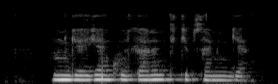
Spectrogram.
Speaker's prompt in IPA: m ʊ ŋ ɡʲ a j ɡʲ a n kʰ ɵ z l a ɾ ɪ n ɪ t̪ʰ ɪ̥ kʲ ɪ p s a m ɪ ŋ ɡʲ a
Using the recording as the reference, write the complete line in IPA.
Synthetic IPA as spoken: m ʊ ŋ ɡʲ a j ɡʲ a n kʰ ɵ z l a ɾ ɪ n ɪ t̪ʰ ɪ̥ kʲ ɪ p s a m ɪ ŋ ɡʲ a

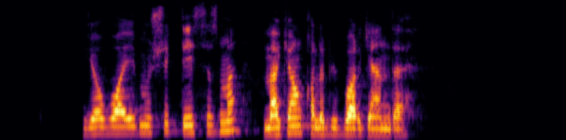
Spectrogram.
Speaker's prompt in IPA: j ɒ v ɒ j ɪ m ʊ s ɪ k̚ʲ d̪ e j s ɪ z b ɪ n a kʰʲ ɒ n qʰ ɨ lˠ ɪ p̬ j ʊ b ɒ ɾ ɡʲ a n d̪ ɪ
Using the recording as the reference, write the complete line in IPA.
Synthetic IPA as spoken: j ɒ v ɒ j ɪ m ʊ ʃ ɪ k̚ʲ d̪ e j s ɪ z m ɪ m a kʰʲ ɒ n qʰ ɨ lˠ ɪ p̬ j ʊ b ɒ ɾ ɡʲ a n d̪ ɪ

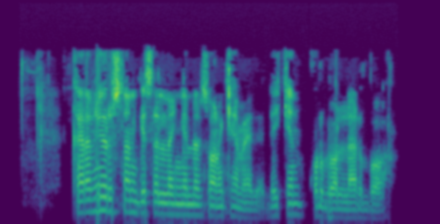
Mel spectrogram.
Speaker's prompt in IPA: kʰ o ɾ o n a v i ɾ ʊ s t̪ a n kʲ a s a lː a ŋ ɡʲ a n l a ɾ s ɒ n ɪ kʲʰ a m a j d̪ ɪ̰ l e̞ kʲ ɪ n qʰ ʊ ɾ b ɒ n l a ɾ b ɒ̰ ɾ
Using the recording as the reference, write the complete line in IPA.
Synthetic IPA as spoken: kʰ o ɾ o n a v i ɾ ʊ s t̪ a n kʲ a s a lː a ŋ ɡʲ a n l a ɾ s ɒ n ɪ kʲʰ a m a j d̪ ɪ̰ l e̞ kʲ ɪ n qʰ ʊ ɾ b ɒ n l a ɾ b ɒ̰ ɾ

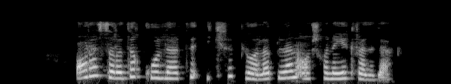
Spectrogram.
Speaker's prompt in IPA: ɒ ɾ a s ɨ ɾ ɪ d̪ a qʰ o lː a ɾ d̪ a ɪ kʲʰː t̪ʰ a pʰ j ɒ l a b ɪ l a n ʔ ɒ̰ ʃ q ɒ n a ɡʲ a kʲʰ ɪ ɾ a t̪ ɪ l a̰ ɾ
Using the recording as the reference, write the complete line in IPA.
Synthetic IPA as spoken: ɒ ɾ a s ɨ ɾ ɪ d̪ a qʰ o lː a ɾ d̪ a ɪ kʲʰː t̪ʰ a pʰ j ɒ l a b ɪ l a n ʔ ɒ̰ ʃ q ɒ n a ɡʲ a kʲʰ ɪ ɾ a d̪ ɪ l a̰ ɾ

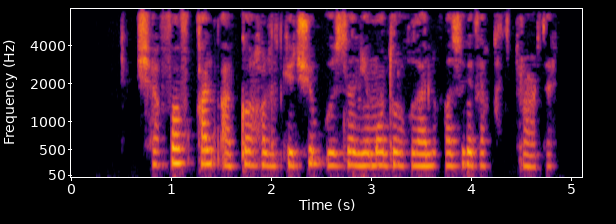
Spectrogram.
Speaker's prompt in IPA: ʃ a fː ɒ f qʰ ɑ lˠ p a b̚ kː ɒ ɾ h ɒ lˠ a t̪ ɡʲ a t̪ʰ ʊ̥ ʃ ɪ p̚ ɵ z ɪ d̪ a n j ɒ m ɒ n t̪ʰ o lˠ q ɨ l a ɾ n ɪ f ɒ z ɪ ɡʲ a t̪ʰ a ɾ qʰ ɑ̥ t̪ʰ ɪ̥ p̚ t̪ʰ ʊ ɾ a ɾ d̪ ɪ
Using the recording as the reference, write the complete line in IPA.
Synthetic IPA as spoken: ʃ a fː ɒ f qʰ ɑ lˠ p a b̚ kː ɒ ɾ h ɒ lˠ a t̪ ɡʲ a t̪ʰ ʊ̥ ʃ ɪ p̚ ɵ z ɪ d̪ a n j ɒ m ɒ n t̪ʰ o lˠ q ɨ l a ɾ n ɪ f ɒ z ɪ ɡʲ a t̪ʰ a ɾ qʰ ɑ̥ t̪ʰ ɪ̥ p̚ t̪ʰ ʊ ɾ a ɾ d̪ ɪ

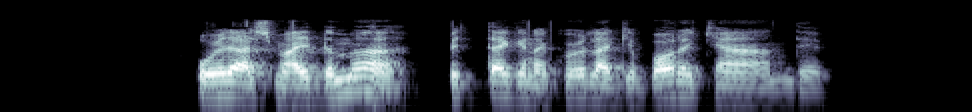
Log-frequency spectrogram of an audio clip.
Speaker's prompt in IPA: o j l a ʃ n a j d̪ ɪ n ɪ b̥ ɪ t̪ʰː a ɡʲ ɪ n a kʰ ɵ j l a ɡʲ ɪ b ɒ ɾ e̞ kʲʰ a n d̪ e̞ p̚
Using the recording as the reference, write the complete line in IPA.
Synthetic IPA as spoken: o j l a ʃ m a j d̪ ɪ m ɪ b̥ ɪ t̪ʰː a ɡʲ ɪ n a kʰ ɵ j l a ɡʲ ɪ b ɒ ɾ e̞ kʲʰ a n d̪ e̞ p̚

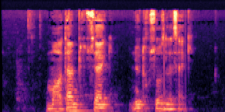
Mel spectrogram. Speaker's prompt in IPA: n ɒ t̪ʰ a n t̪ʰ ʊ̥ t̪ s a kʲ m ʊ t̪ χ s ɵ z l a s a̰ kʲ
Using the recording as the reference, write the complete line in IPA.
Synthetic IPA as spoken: m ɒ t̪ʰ a m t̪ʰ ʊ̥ t̪ s a kʲ n ʊ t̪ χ s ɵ z l a s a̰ kʲ

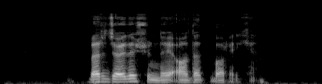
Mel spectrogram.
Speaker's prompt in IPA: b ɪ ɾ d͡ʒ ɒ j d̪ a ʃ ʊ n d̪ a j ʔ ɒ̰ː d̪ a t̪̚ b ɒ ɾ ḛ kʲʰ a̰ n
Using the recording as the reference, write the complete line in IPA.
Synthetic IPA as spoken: b ɪ ɾ d͡ʒ ɒ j d̪ a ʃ ʊ n d̪ a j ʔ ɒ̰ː d̪ a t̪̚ b ɒ ɾ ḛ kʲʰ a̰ n

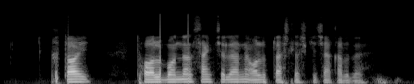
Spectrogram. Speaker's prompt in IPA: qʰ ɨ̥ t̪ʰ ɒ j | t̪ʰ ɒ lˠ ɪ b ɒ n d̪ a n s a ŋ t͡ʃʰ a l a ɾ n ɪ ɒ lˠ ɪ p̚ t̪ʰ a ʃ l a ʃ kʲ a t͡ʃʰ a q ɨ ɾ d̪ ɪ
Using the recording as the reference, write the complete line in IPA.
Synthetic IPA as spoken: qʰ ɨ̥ t̪ʰ ɒ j | t̪ʰ ɒ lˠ ɪ b ɒ n d̪ a n s a ŋ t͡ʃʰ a l a ɾ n ɪ ɒ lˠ ɪ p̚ t̪ʰ a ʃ l a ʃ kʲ a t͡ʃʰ ɑ q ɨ ɾ d̪ ɪ

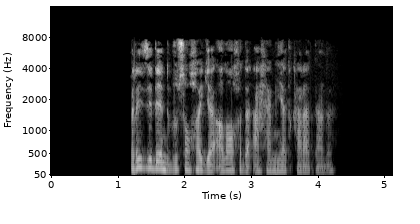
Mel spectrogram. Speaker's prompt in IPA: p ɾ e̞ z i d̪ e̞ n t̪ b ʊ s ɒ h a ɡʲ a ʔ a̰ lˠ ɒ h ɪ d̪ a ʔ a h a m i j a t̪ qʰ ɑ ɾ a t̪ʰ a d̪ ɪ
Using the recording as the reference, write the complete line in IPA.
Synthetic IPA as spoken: p ɾ e̞ z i d̪ e̞ n t̪ b ʊ s ɒ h a ɡʲ a ʔ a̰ lˠ ɒ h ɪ d̪ a ʔ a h a m i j a t̪ qʰ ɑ ɾ a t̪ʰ a d̪ ɪ

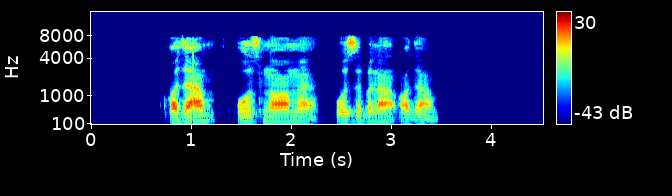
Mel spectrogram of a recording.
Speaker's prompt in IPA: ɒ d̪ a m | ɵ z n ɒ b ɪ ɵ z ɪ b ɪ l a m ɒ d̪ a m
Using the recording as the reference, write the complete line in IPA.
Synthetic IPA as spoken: ɒ d̪ a m | ɵ z n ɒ m ɪ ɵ z ɪ b ɪ l a n ɒ d̪ a m

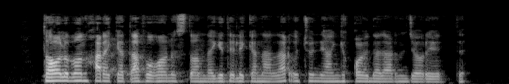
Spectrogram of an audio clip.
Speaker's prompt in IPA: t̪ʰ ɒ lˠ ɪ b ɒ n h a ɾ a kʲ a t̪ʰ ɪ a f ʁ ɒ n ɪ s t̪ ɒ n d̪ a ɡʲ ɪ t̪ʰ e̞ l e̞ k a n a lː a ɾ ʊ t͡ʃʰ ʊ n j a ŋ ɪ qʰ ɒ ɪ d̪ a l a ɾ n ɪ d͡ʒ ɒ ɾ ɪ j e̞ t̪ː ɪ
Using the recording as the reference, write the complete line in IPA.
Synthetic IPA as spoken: t̪ʰ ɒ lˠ ɪ b ɒ n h a ɾ a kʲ a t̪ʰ ɪ a f ʁ ɒ n ɪ s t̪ ɒ n d̪ a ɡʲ ɪ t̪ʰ e̞ l e̞ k a n a lː a ɾ ʊ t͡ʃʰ ʊ n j a ŋ ɪ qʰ ɒ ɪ d̪ a l a ɾ n ɪ d͡ʒ ɒ ɾ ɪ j e̞ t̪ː ɪ

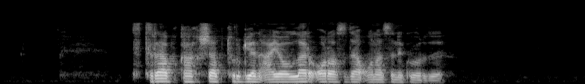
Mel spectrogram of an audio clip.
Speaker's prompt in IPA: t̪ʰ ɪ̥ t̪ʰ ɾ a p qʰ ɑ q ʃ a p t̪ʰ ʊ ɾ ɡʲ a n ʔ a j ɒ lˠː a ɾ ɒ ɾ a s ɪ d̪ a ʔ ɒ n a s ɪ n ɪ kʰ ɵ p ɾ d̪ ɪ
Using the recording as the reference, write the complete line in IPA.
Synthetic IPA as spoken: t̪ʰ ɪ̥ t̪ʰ ɾ a p qʰ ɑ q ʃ a p t̪ʰ ʊ ɾ ɡʲ a n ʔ a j ɒ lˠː a ɾ ɒ ɾ a s ɪ d̪ a ʔ ɒ n a s ɪ n ɪ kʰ ɵ ɾ d̪ ɪ

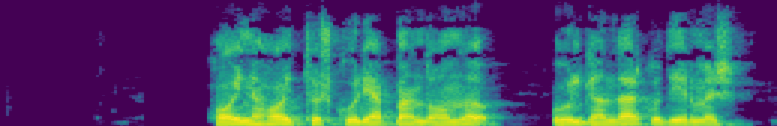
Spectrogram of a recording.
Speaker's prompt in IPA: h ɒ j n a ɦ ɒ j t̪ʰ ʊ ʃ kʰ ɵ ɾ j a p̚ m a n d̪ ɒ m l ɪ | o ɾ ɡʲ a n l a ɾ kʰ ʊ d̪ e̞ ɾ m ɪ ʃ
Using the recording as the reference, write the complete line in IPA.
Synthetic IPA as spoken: h ɒ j n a ɦ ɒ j t̪ʰ ʊ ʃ kʰ ɵ ɾ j a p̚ m a n d̪ ɒ m l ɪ | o l ɡʲ a n l a ɾ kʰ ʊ d̪ e̞ ɾ m ɪ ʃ

